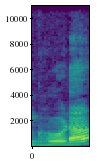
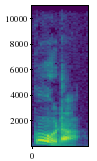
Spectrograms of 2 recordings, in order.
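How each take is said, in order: First: घोड़ा with a breathy gh and a rising end; Hindi gh. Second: कोड़ा with an unaspirated k and a falling tone; Punjabi tone. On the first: Teacher contrasting with Hindi, घोड़ा with breathy gh. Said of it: "Hindi में हम घ से घोड़ा". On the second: Teacher showing the Punjabi way, कोड़ा with a falling tone. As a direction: say कोड़ा with a clipped k, the pitch dropping. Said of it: "Punjabi में घग्गे नाल". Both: Shown as a demonstration.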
